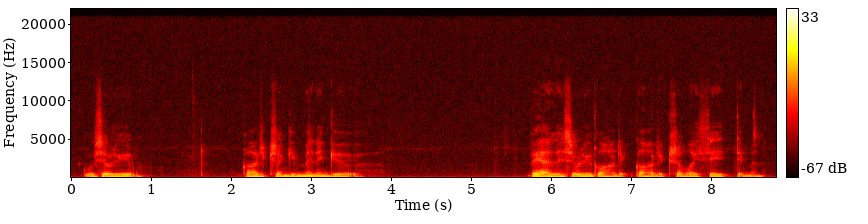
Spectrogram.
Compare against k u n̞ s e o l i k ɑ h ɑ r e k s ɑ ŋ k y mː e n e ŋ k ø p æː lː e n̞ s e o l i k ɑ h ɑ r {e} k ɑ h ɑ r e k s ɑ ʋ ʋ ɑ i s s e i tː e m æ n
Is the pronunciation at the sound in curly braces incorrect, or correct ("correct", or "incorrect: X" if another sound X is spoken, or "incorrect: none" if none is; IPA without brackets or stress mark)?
correct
